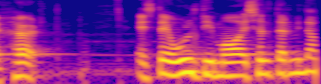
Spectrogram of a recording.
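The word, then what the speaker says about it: Hurd: Aunque yo las españolizo y digo HURT y HIRT, se deberían de pronunciar igual que HERT.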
